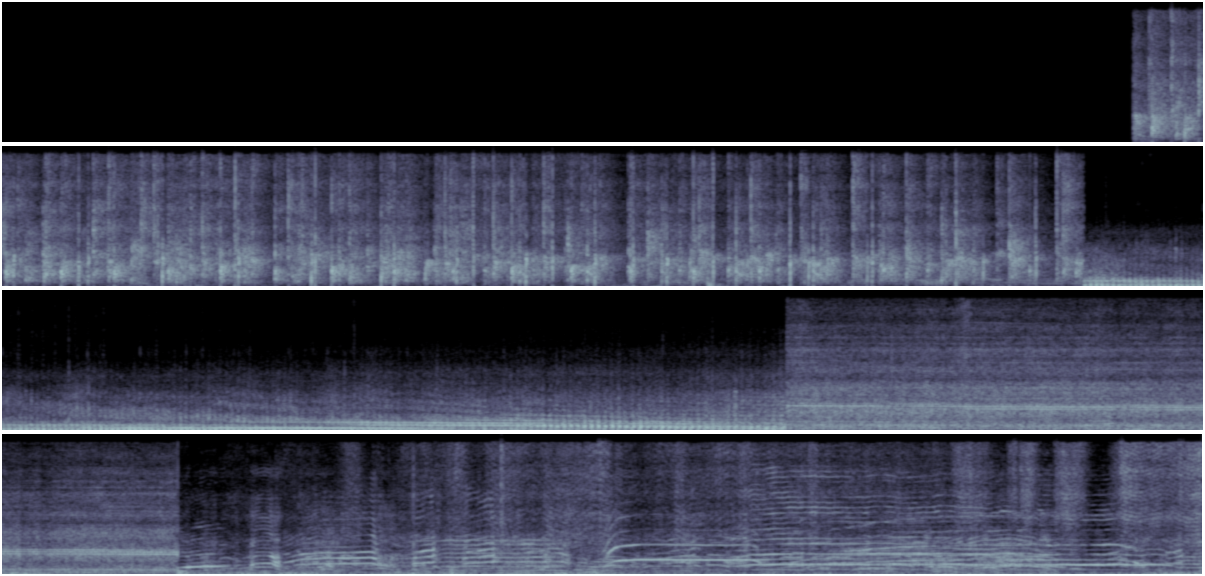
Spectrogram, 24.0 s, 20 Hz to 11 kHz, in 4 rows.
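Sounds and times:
helicopter rough rushing noise: 11.3s - 21.6s
helicopter engine and propeller whine: 11.4s - 20.2s.

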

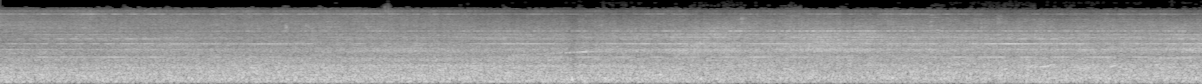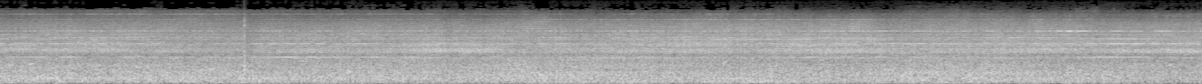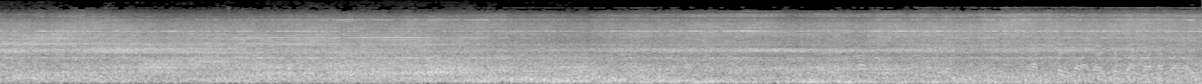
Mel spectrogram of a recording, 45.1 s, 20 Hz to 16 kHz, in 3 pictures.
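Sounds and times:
jet engines running: 0.0s - 45.0s.

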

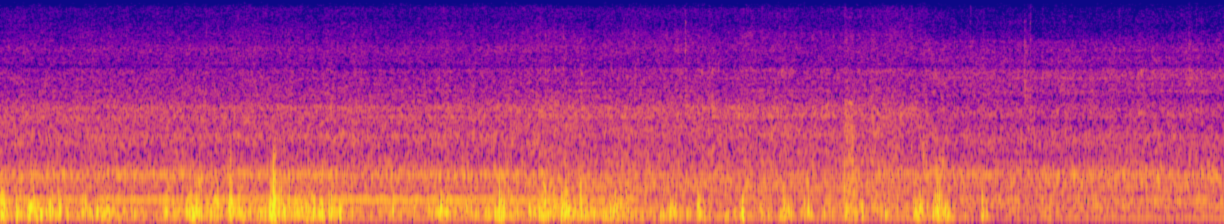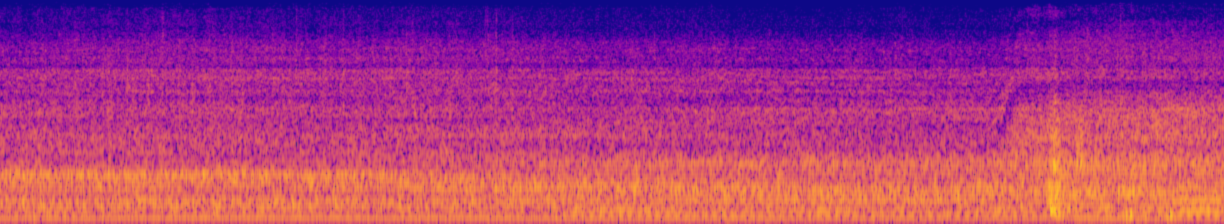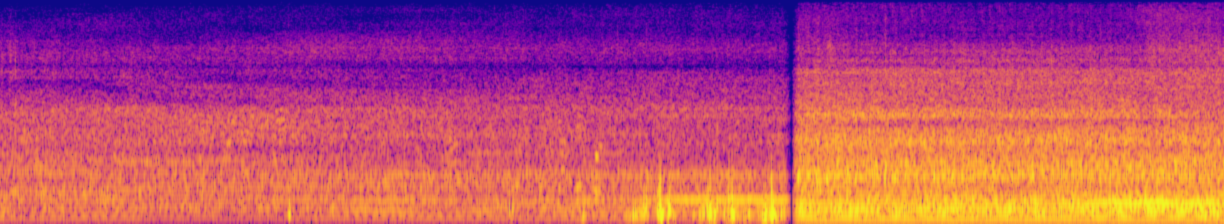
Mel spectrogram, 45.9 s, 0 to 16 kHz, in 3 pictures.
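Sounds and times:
diesel engine running: 0.0s - 45.9s
rising mechanical whine: 26.2s - 45.9s.

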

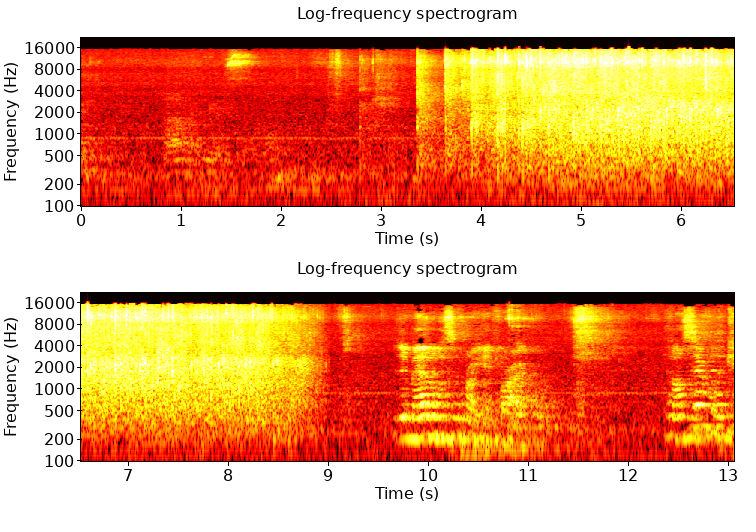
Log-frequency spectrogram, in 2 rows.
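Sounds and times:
audience applauding: 3.4s - 9.0s.

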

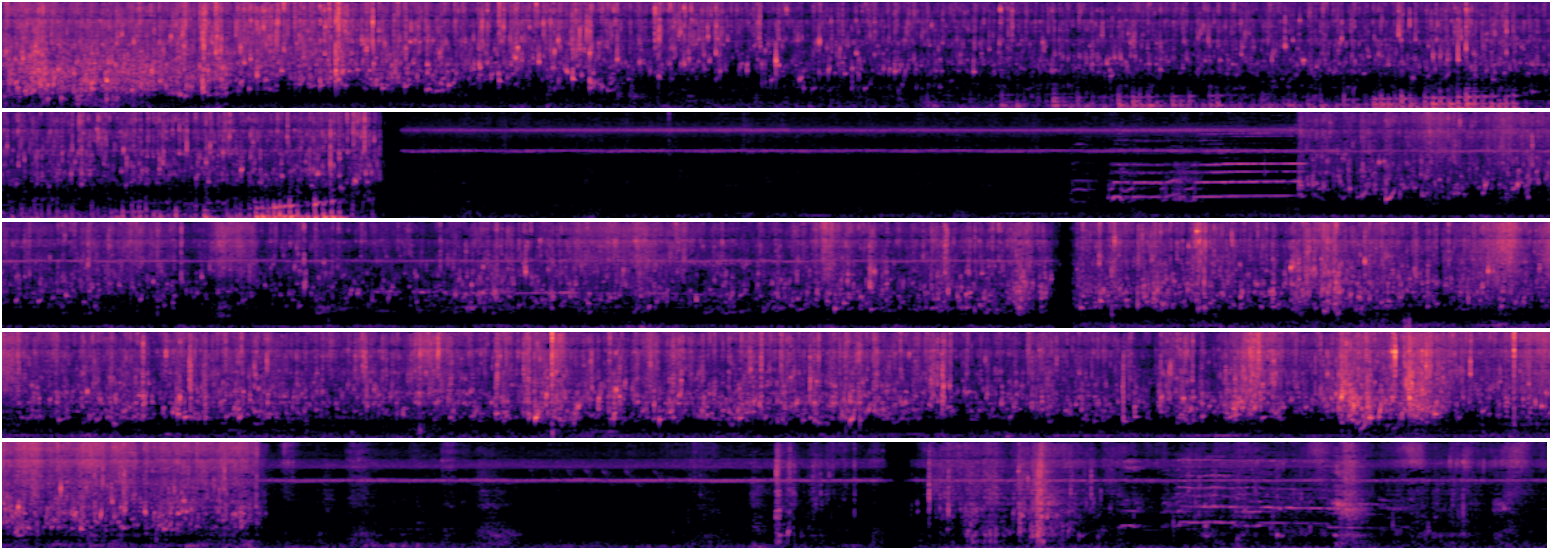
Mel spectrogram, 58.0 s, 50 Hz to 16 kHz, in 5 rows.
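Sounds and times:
rooster crowing: 19.6s - 21.6s, 26.3s - 28.0s, 54.8s - 57.1s.

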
